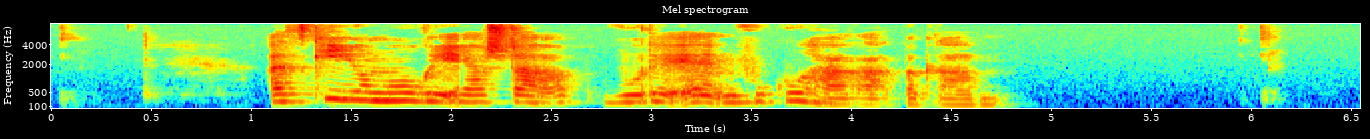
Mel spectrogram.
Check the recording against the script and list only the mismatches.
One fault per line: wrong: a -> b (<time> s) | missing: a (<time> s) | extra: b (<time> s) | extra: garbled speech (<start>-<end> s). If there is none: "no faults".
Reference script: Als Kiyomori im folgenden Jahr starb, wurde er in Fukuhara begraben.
missing: im folgenden (2.0 s)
